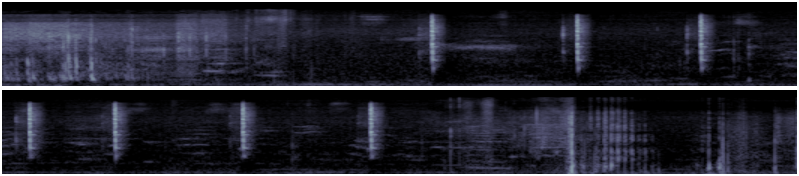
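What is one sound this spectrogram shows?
Short soft clicks tap in quick succession.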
